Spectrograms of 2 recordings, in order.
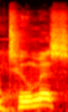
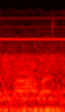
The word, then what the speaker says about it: Thomas: How do you say your name? Tumas or Thomas? Go ahead. Yeah, my name is Thomas.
